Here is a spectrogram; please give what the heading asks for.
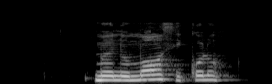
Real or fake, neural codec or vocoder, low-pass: real; none; 7.2 kHz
